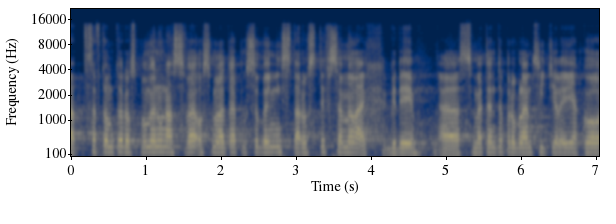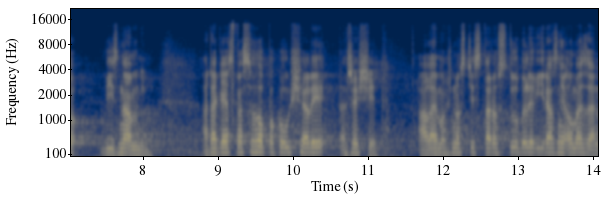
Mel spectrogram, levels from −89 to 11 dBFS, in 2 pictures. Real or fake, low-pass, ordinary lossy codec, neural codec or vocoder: fake; 14.4 kHz; MP3, 96 kbps; codec, 44.1 kHz, 7.8 kbps, DAC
